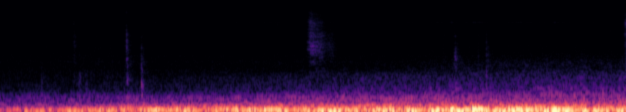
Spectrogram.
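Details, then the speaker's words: BMW electric vehicle on snow tires, fan off, pulling away from a stop: only low tire rumble rising with speed and no motor whine; quiet electric motor, normal. "Nothing. All you hear are the sticky snow tires on this vehicle and a little as we start picking up speed. That's it. This car is so quiet"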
